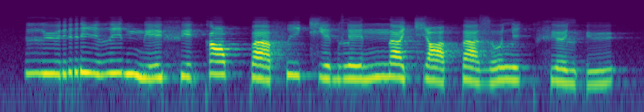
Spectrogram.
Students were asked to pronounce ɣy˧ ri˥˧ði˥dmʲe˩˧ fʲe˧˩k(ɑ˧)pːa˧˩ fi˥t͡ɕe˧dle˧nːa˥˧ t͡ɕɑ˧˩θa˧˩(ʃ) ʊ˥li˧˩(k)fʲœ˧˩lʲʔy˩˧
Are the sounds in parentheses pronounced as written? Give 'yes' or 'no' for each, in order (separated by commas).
no, no, yes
